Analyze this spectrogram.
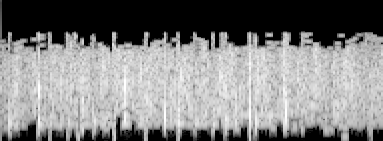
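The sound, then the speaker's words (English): A crowd applauds, a dense and steady patter of many hands clapping with sharper individual claps popping out. It holds at a fairly even loudness throughout, with no voices over it. “I don't know why people are applauding that, but I don't know if anyone saw on Friday night.”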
